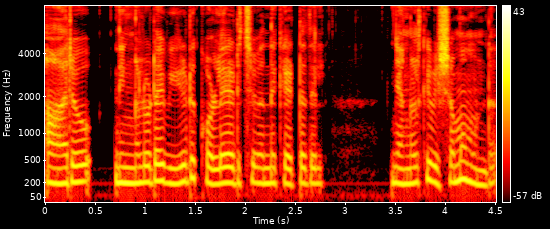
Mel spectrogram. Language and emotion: Malayalam, sad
